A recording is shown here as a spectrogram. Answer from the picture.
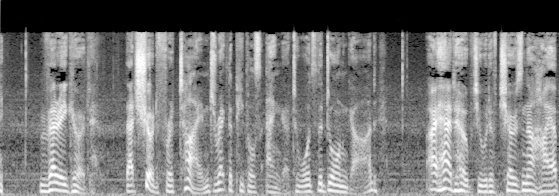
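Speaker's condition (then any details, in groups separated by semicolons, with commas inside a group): No condition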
